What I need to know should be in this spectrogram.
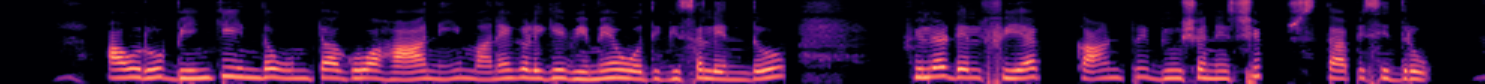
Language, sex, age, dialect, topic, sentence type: Kannada, female, 25-30, Mysore Kannada, banking, statement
